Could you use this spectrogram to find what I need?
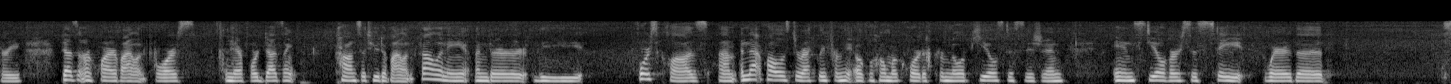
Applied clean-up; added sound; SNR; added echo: neural mask model Resemble Enhance denoiser.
